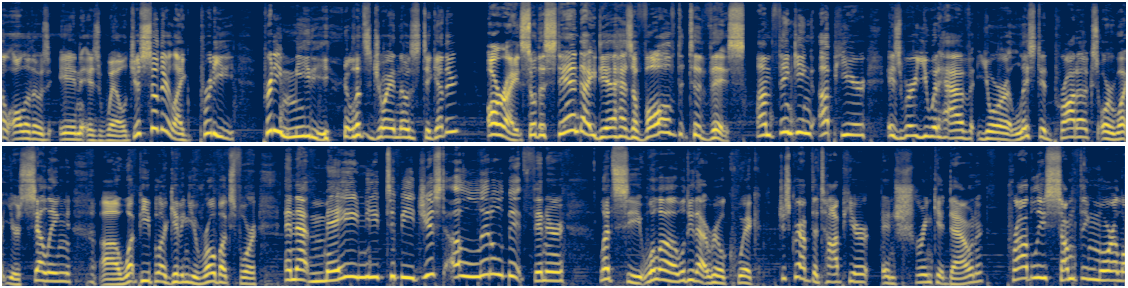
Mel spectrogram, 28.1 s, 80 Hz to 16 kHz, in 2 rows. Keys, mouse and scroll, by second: 0.3-1.0 middle drag, 1.7 click, 2.0-2.4 middle drag, 3.3-3.6 drag, 4.6 ctrl+j, 5.5-5.8 middle drag, 9.5 click, 11.6 shift+middle drag, 12.1-13.4 middle drag, 15.7 middle click, 16.9 Tab, 17.3 Tab, 17.5 middle click, 18.2 Tab, 19.2 middle click, 19.9 alt+middle click, 20.1 alt+middle click, 21.4 z, 22.6 click, 24.4-26.5 drag, 26.5 Tab, 27.5 z.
